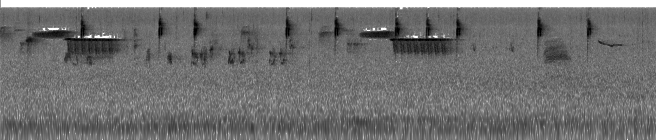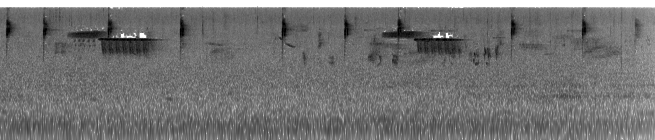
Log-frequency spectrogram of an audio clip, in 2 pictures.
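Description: A songbird repeating the same short song four times, each a high note followed by a fast buzzy trill, about every six to seven seconds. Short sharp high ticks come roughly every second in between.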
